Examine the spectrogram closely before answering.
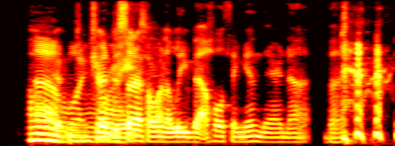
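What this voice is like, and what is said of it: Strained, worn-out voice. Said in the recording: “my voice is still shot from yelling at a concert”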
